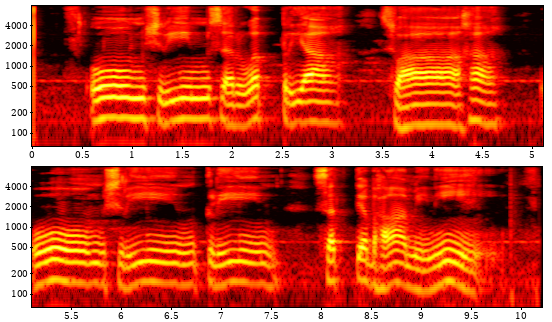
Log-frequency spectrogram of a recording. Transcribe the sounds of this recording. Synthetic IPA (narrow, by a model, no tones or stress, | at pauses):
oːmʃɾiːmsɐɾʋɐpɾijaː | sʋaːhɐ | oːmʃɾiːmkliːm | sɐt̪jɐbʱaːminiː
